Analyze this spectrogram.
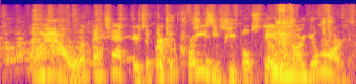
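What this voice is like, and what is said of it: Imitates another person's voice. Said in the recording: “Wow, that's a really good impression.”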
